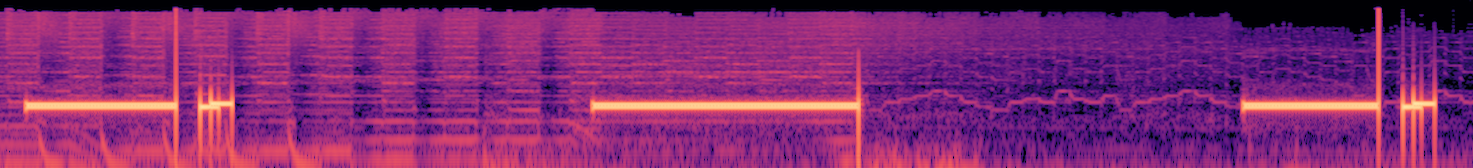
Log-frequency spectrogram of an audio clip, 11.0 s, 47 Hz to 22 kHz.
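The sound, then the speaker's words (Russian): Telephone ringback tone after dialing a number: a steady single-pitched beep sounding three times with long silent gaps, the middle tone notably longer, along with a few short clicks and blips. “я по ним сейчас набираю. 44-4-25 набираю.”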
